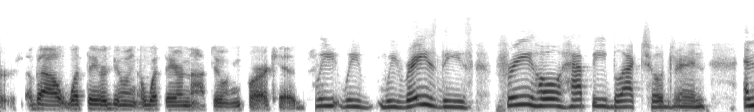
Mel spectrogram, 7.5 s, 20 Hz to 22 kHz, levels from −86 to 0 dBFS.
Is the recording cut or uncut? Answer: cut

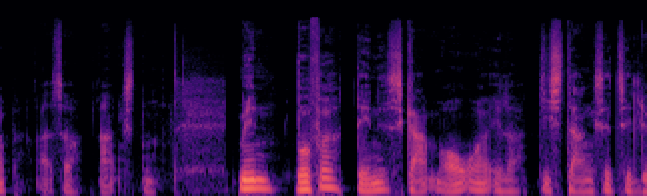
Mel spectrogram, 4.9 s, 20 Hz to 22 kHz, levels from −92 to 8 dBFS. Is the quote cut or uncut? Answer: cut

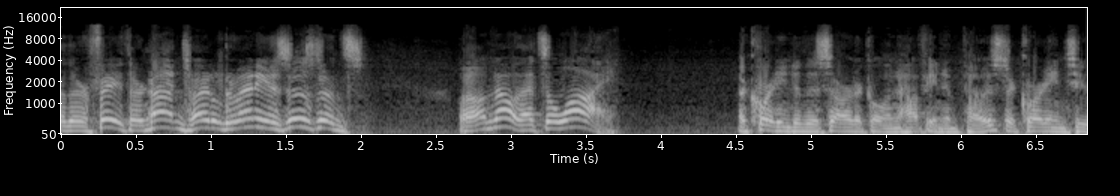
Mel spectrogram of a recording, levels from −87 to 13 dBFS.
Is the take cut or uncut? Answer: cut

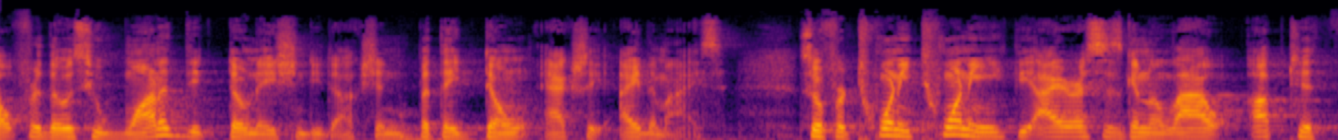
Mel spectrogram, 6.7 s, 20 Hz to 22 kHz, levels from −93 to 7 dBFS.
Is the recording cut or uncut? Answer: uncut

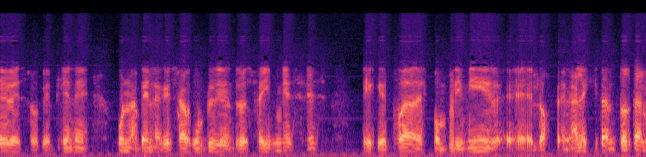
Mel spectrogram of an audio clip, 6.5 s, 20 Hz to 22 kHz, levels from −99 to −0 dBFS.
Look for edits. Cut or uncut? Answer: uncut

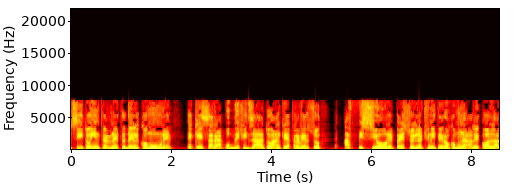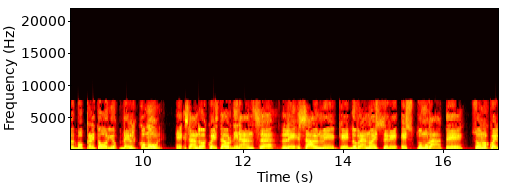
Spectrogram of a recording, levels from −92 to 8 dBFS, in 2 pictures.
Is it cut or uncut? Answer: uncut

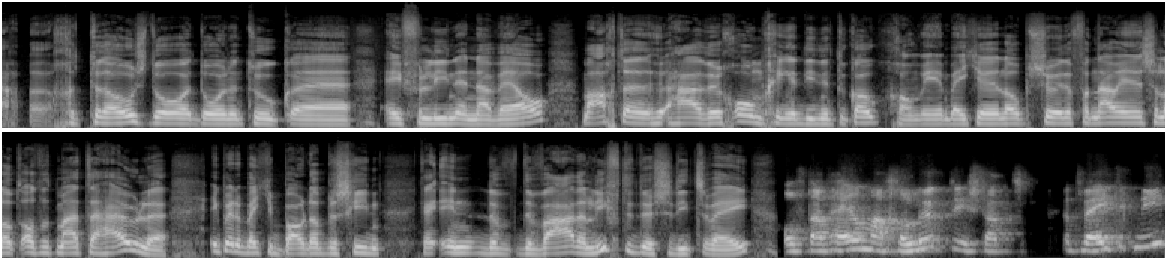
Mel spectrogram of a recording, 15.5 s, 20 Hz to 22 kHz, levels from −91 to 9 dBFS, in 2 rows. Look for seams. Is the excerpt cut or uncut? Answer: cut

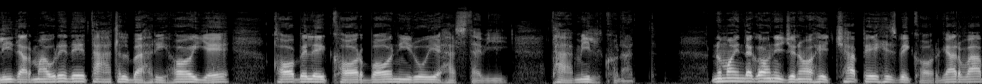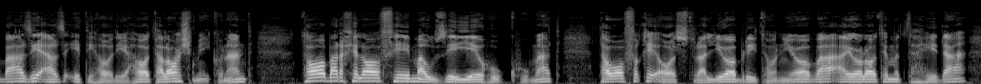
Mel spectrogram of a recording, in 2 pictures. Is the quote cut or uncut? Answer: uncut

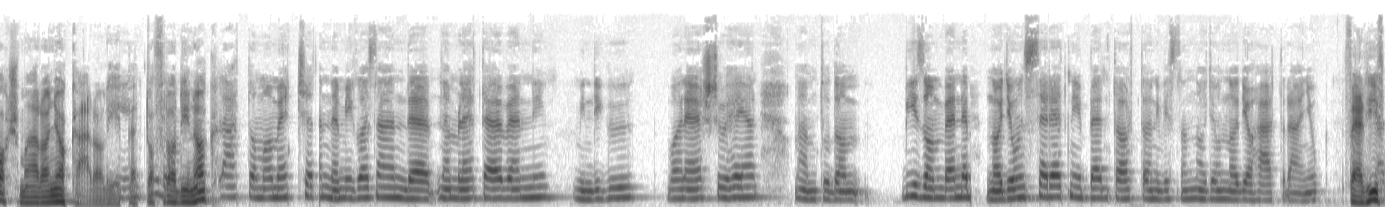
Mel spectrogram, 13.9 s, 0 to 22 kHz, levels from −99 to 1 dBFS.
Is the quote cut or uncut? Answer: cut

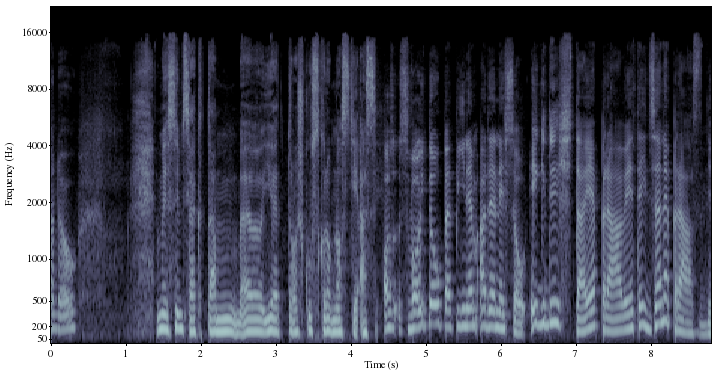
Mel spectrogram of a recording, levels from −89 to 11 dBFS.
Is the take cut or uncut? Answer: cut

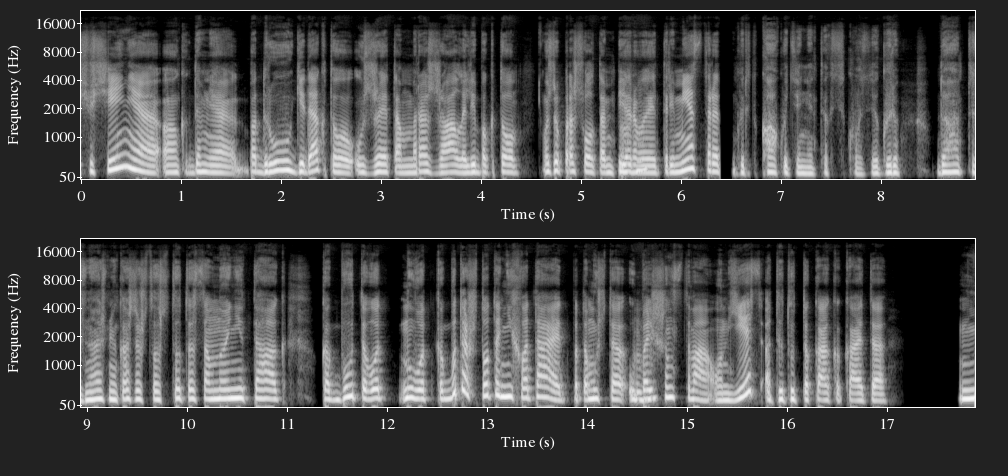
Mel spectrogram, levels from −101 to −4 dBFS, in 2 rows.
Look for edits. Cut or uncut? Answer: cut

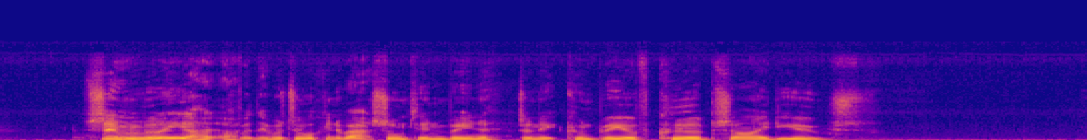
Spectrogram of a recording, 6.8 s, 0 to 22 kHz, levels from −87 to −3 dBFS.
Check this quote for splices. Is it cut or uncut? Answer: cut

